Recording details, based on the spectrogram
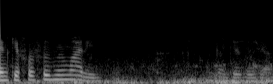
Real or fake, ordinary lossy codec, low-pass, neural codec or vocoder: fake; Opus, 32 kbps; 3.6 kHz; codec, 44.1 kHz, 7.8 kbps, DAC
